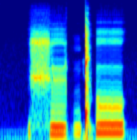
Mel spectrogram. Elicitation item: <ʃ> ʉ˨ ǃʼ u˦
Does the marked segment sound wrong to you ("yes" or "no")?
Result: no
